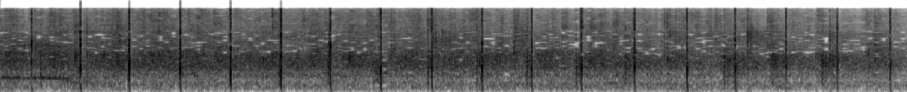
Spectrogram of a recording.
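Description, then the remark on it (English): A church audience applauds to thank an elder for his years of service: a dense, steady wash of many hands clapping, with sharp, regularly spaced claps cutting through it for about six seconds. “And church, can we give him a round of applause saying thank you?”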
